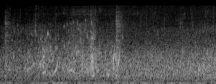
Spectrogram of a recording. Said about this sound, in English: Here is the lake, the water.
